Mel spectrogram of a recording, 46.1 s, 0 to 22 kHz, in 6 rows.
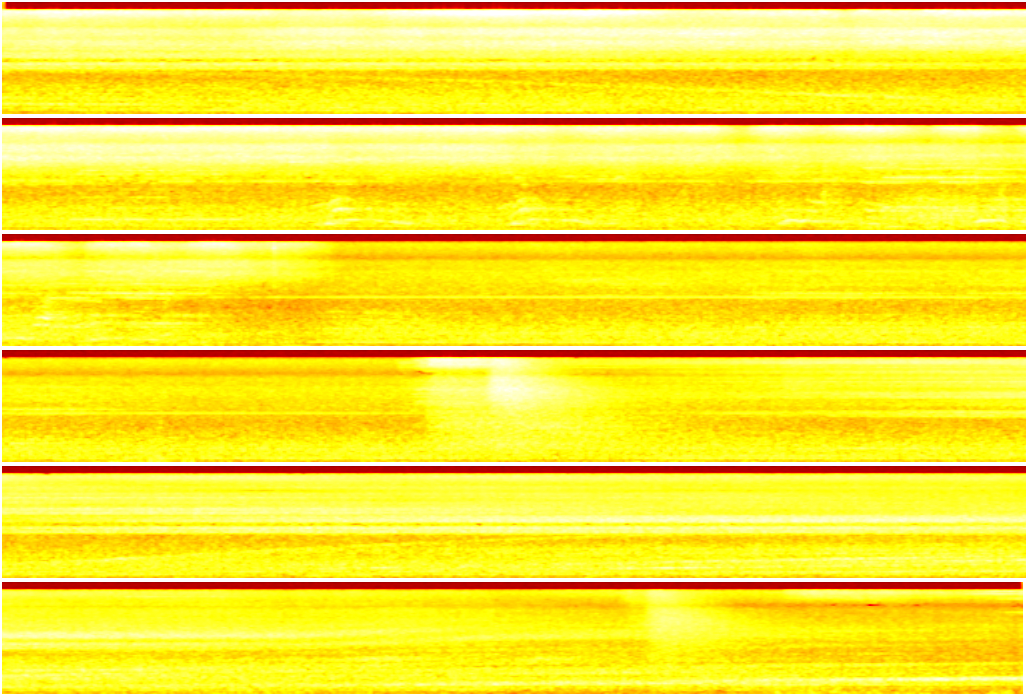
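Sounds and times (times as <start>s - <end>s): burst of hiss: 26.1s - 29.1s.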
